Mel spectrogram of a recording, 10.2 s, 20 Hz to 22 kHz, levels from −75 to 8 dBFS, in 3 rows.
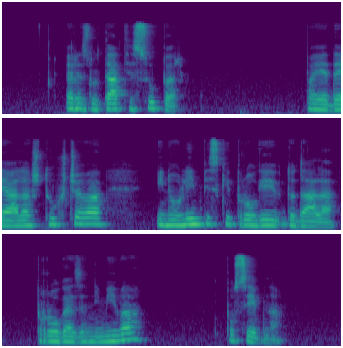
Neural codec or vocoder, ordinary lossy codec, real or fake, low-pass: none; none; real; 10.8 kHz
